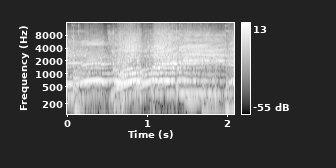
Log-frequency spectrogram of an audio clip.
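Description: Men singing a Rajasthani devotional folk bhajan, a lead voice with others joining in, over hand-drum accompaniment.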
